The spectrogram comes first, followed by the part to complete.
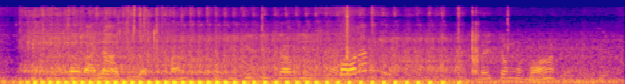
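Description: Small underbone motorcycle engine idling with a rapid, even putter, stopping short about four and a half seconds in.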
